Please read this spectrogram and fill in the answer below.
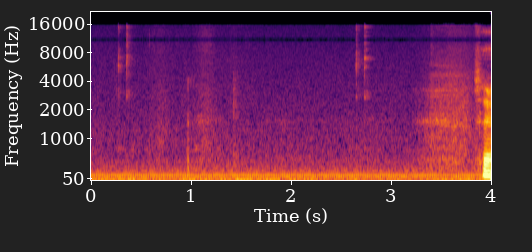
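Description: A few faint, sharp clicks of a computer mouse, used to step through presentation slides, over a steady low electrical hum.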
